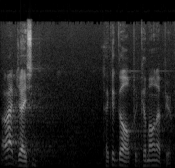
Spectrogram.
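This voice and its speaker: A man's voice: medium pitch, moderate pace, gravelly, sharp tone, slight background noise. A man leading a service, casually inviting people in a gathering to come up and speak. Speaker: officiant leading a memorial service. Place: large hall. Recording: distant voice in echoey hall.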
